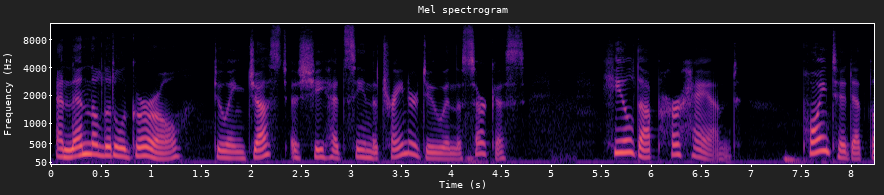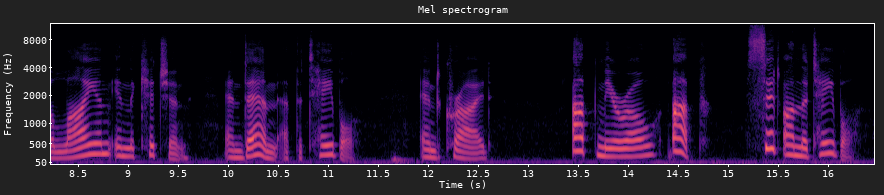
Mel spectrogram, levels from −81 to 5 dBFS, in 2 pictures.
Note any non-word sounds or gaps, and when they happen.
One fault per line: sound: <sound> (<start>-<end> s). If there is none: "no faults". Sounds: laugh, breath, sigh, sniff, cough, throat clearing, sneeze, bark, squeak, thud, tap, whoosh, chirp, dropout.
no faults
